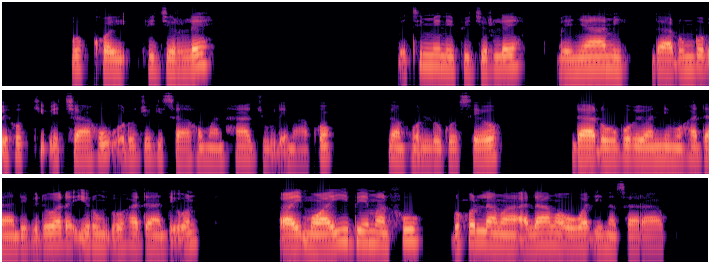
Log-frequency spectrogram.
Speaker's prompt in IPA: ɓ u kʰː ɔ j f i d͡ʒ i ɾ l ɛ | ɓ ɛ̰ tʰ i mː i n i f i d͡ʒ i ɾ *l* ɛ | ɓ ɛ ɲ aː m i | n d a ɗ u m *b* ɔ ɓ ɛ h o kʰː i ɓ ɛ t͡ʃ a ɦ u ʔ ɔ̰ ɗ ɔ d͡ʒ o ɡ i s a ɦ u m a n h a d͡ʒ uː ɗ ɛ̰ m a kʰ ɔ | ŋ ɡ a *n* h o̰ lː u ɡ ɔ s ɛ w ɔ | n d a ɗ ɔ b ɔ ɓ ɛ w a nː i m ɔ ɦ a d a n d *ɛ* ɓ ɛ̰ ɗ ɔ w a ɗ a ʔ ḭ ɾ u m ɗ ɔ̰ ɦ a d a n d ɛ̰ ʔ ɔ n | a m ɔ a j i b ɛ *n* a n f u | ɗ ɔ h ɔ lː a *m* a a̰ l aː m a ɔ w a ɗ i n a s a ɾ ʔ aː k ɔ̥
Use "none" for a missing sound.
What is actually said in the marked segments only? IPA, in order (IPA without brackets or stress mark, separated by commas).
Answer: l, b, m, ɛ, m, m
